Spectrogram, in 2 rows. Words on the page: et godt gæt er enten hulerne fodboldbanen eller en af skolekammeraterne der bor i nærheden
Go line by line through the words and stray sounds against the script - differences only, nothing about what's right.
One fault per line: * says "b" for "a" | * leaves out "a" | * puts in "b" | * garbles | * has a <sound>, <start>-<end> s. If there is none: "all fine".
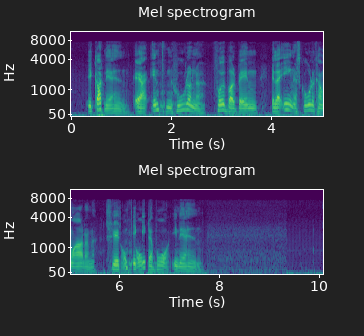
* says "nærheden" for "gæt"
* garbles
